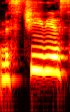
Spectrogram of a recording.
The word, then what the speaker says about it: mischievous: Because actually the way it's spelt is really the way it should be said. Well, in America, the Harvard Dialect Survey found that 26% of Americans actually pronounce mischievous with 4 syllables.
